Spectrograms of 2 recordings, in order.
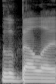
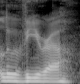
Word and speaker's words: Lubella: So that's why Lubella is spelt incorrectly. She's not Luvira.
